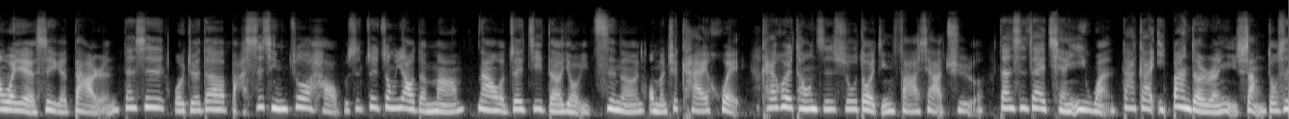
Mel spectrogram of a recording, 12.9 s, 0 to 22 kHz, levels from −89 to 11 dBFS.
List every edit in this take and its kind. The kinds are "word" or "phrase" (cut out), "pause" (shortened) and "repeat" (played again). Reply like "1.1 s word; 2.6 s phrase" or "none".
9.9 s pause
